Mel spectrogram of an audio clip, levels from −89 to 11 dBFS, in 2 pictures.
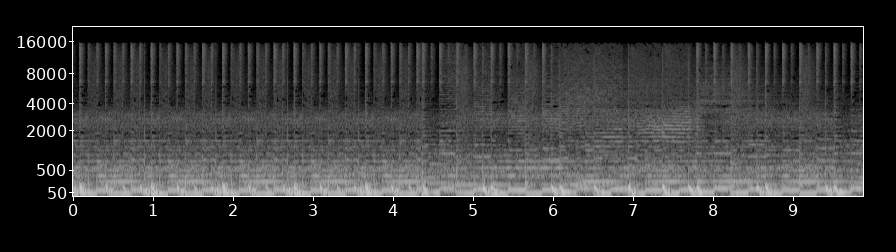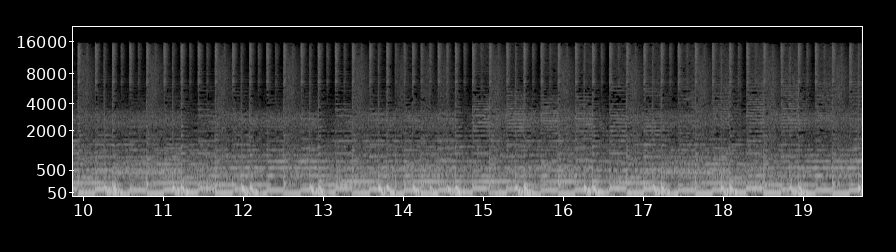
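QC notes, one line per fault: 0.89–4.36 s broken-record loop: a 0.89 s piece repeats exactly four times, likely a stall resending the last held fragment, so the intended audio is lost.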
